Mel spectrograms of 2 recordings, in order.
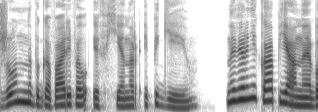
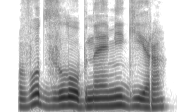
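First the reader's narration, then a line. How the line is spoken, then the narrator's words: Through gritted teeth. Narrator (Russian): процедил сквозь зубы Эпигей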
